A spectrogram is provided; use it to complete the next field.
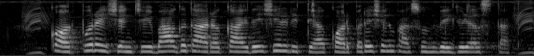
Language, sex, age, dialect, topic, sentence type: Marathi, female, 25-30, Varhadi, banking, statement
